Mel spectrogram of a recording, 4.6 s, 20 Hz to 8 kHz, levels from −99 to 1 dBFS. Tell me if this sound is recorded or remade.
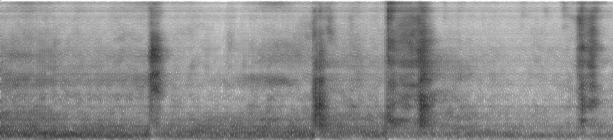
remade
